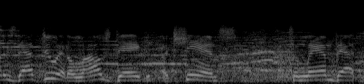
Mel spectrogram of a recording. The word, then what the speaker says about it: Daigle: Her name is spelled that way. And of course, most of the folks we deal with who are from Louisiana or the Cajun area would pronounce it Daigle, but not so up in French. Canada. Fighting out of the back. Hence we call her Daigle.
